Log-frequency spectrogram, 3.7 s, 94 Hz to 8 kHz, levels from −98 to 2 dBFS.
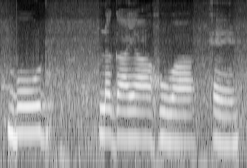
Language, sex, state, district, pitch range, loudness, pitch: Hindi, female, Chhattisgarh, Raipur, 195-235 Hz, -12 LUFS, 210 Hz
